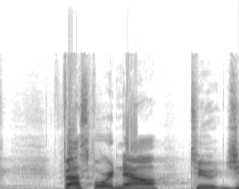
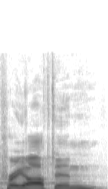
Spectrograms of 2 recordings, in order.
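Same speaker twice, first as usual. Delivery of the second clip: pray often, slowed; slower than usual. Shown as a demonstration. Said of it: "as opposed to".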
